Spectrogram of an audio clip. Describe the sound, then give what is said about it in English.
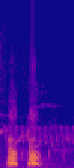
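A black and white pet dog barks twice in quick succession, two loud, sharp woofs with a short gap between them, followed by quiet. No voices are heard. “And we've got a pet dog.”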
